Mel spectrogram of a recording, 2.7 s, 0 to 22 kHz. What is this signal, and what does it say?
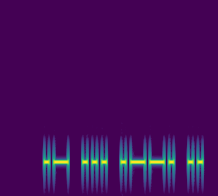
Morse code, heard as a keyed tone, about 20 wpm, 700 Hz. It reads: ASPI
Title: Build A Word - 2 Letters At A Time - 6-Letter Words - 20wpm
